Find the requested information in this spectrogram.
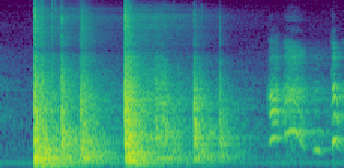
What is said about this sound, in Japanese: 大丈夫ですか？すごい音がしましたけど。よかった、シャワーヘッドの音だったんですね。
